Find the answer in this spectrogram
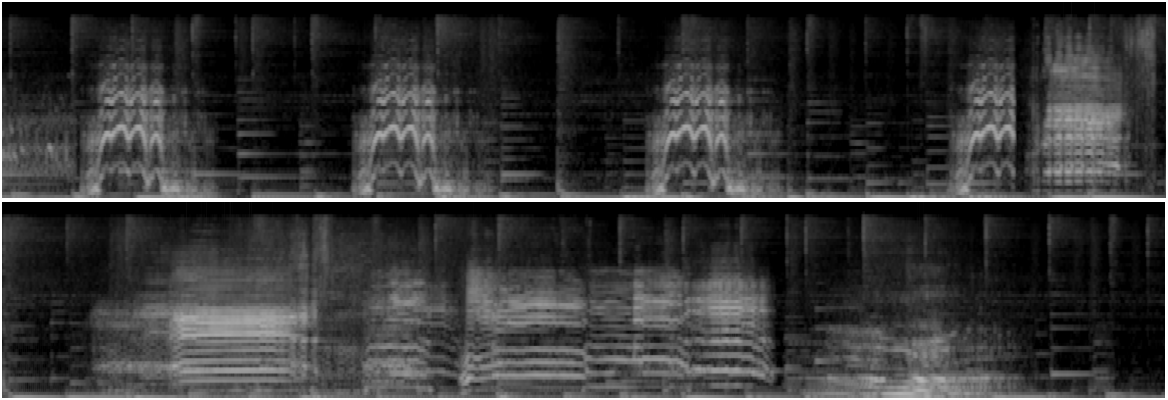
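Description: Background music with a steady beat under animal calls. First comes a short call repeated about every two seconds. Then a goat bleats several times, the later bleats quavering, and near the end a lion gives a low, falling growl.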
